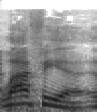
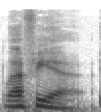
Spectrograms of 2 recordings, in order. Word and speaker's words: Lafayette: Lafayette. It's like you're laughing, and then an E. Lafayette.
